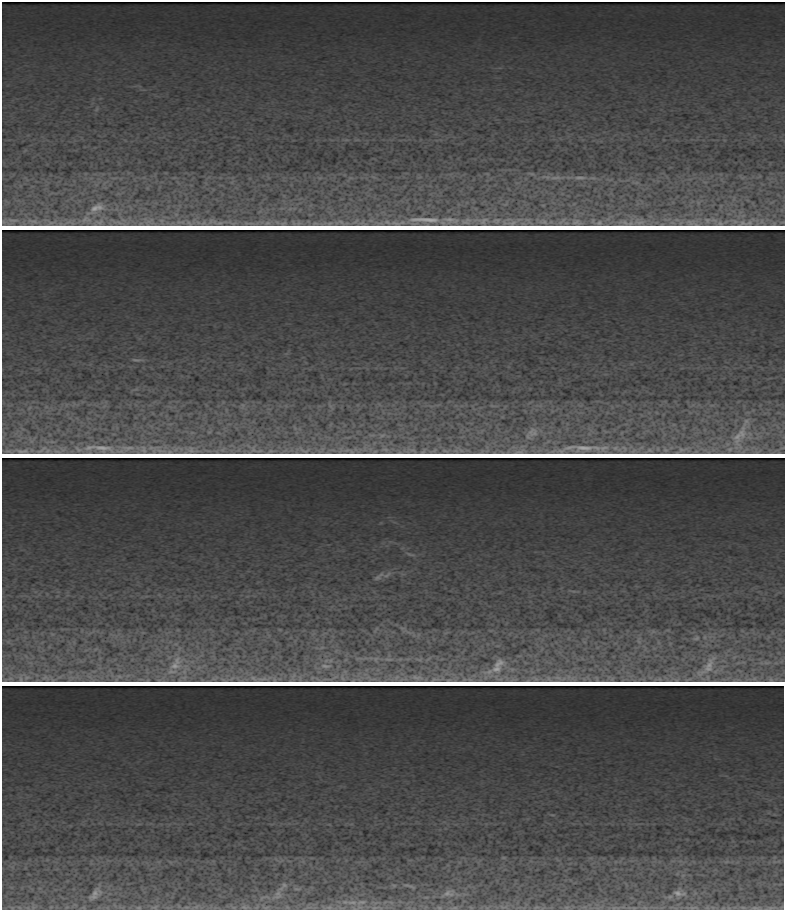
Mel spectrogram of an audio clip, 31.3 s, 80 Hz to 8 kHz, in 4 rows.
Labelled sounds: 1.2	1.5	humpback whale, 2.4 to 2.6 kHz
19.4	19.6	humpback whale, 1.5 to 1.8 kHz

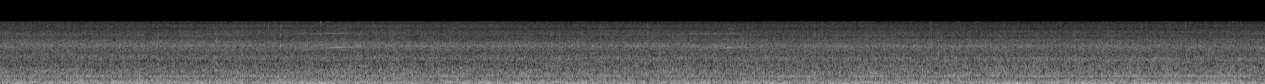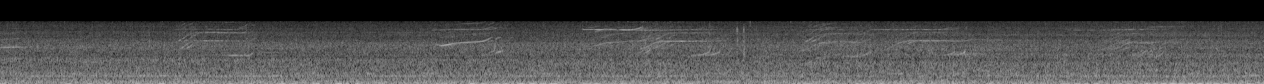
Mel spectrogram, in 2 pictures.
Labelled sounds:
14.3	15.2	killer whale, southern resident, 1.5 to 7.4 kHz
21.6	22.4	killer whale, southern resident, 1.5 to 6.0 kHz

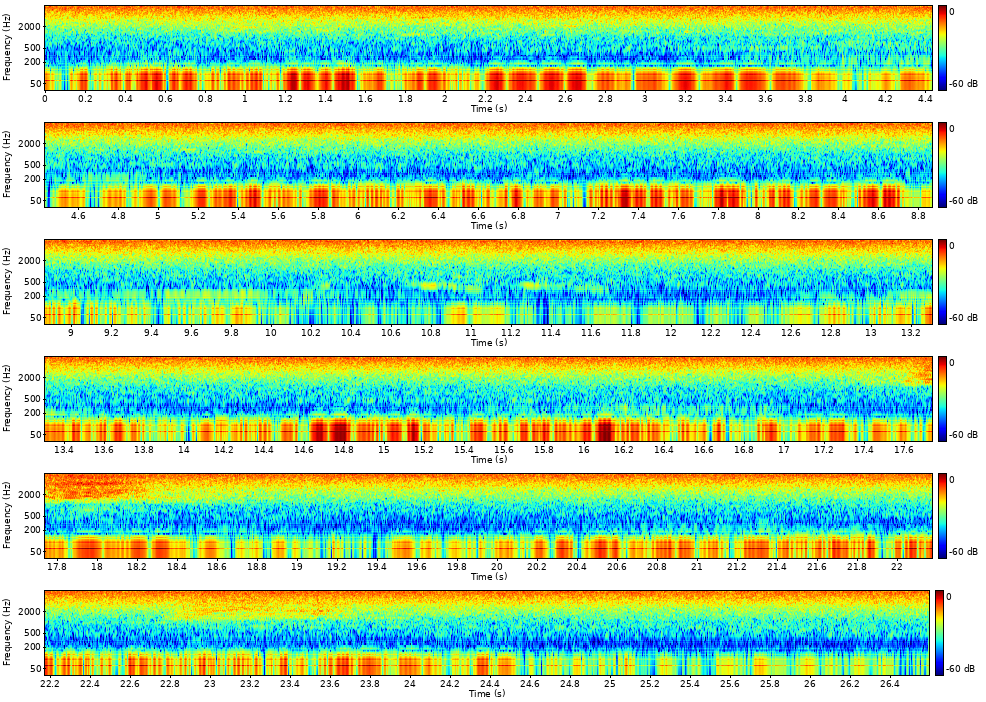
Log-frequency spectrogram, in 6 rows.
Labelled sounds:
17.7	18.0	humpback whale, 1.5 to 2.0 kHz

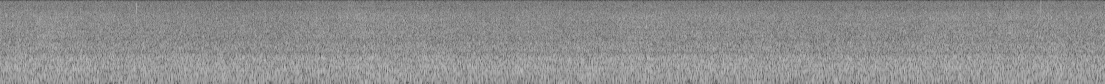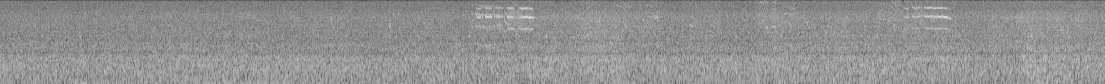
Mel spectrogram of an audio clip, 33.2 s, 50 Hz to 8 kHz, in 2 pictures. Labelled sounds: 22.9	24.6	Pacific white-sided dolphin, 2.9 to 6.7 kHz
30.2	30.9	Pacific white-sided dolphin, 2.8 to 6.4 kHz

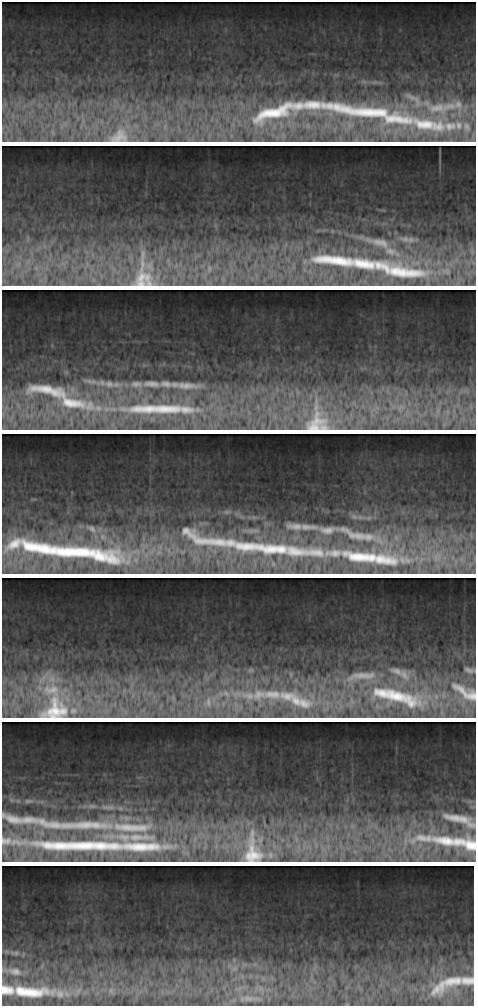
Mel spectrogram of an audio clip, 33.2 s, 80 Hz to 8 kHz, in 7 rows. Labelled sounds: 2.7	3.8	humpback whale, 0.78 to 2.6 kHz
7.9	8.9	humpback whale, 0.91 to 1.3 kHz
9.7	11.5	humpback whale, 0.78 to 1.2 kHz
16.0	18.1	humpback whale, 0.78 to 1.5 kHz
22.4	23.1	humpback whale, 0.78 to 1.2 kHz
23.6	25.2	humpback whale, 0.78 to 2.6 kHz
28.1	28.7	humpback whale, 0.78 to 1.3 kHz

